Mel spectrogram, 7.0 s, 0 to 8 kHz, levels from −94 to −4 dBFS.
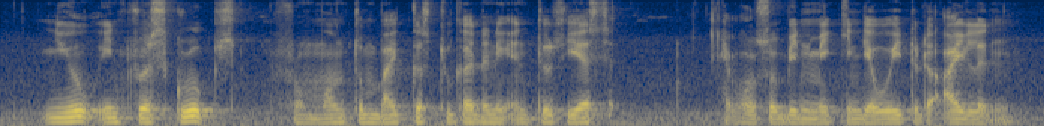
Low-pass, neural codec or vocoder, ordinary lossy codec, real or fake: none; none; none; real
